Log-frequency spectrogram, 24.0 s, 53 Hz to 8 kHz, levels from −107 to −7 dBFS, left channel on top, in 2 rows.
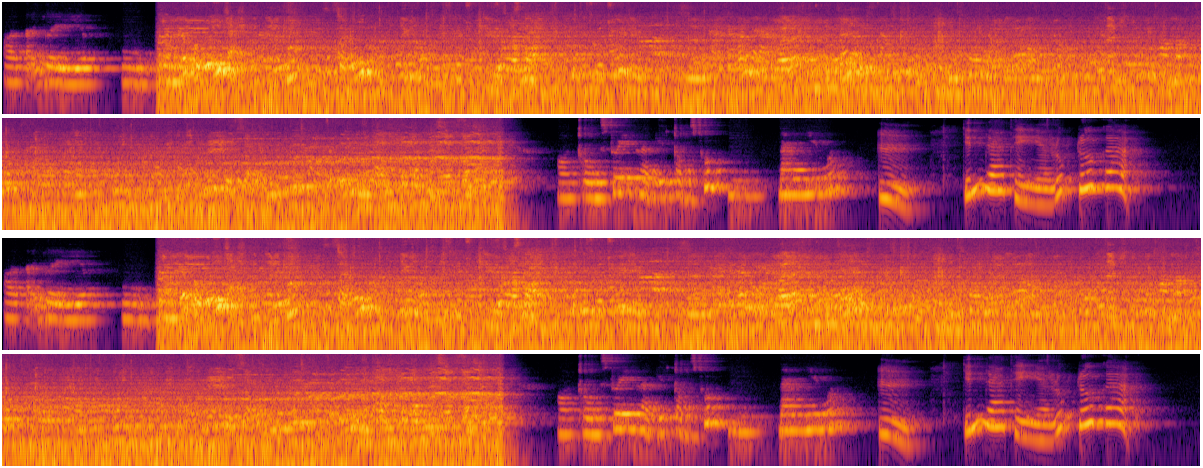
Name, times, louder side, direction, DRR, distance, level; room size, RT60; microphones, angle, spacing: voice 1, 0.0-0.8 1.2-2.7 3.3-6.2 6.8-7.8 8.2-12.8 13.5-17.0 17.5-18.9 19.2-20.3, left 1 dB, 70° left, 0 dB, 4.7 m, -30 dB
sound 1, 1.5-17.0, right 1 dB, 10° right, 0.9 m, -27 dB
voice 2, 13.0-13.9 20.7-21.1 21.6-23.4, left 1 dB, 25° left, 1 dB, 1.0 m, -32 dB
17.0 x 11.5 x 5.6 m, 0.69 s
head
